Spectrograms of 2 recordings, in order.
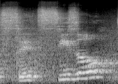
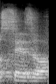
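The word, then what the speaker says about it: Sezzle: It's called Seasel or Sezel, however you want to pronounce it.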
